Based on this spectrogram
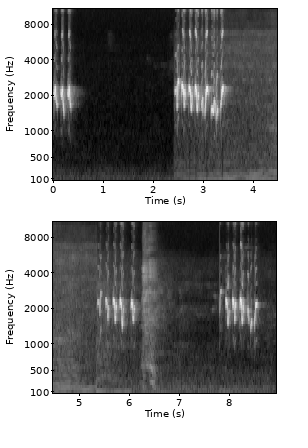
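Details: Calling female yellow-vented bulbul, used to stir males into song: four bursts of fast, bubbly chatter, each of four to eight notes, with a low hum and a brief rasping sweep between bursts.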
